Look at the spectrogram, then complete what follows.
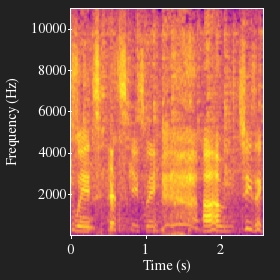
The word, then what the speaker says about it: Schweers: Chelsea Schweers. Schweers, yep.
